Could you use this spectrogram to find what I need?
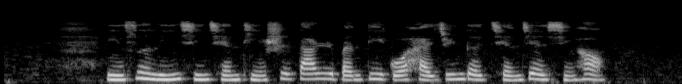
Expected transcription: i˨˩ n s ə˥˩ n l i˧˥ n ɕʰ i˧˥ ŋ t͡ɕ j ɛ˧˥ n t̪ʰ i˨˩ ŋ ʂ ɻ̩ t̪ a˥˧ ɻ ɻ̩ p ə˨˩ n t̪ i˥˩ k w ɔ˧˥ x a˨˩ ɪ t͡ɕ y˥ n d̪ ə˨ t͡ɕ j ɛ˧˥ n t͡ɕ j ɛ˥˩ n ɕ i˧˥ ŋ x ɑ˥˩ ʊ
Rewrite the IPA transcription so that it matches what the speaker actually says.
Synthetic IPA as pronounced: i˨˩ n s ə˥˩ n l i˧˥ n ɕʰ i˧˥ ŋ t͡ɕʰ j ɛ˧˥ n t̪ʰ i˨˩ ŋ ʂ ɻ̩ t̪ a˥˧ ɻ ɻ̩ p ə˨˩ n t̪ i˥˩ k w ɔ˧˥ x a˨˩ ɪ t͡ɕ y˥ n d̪ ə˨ t͡ɕʰ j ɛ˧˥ n t͡ɕ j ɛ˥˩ n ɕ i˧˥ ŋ x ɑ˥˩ ʊ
